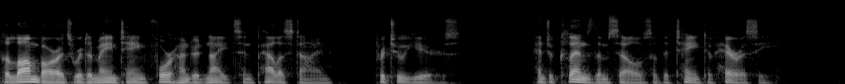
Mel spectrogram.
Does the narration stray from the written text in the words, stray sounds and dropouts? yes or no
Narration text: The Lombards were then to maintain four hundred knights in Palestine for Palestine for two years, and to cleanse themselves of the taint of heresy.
yes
